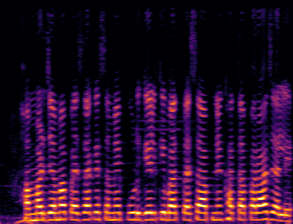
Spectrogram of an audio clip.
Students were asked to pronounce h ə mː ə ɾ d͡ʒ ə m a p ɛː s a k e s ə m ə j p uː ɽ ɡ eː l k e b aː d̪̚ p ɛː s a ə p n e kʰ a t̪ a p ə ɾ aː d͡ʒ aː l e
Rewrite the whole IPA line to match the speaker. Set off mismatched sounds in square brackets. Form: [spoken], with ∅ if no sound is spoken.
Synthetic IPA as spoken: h ə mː ə ɾ d͡ʒ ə m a p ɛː s a k e s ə m ə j p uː ɽ ɡ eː l k e b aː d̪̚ p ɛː s a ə p n e kʰ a t̪ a p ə ɾ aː d͡ʒ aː l e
